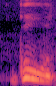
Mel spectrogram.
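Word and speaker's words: ghoul: طب وليها اصوات تاني برضو الجي والاتش لو جت معايا في اول الكلمه بنطقها ازن ج، زي كلمه ايه؟ جوست اللي هي معناها شبح. وكلمه غول اللي هي جول الجي والاتش مره لو جت في اول الكلام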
